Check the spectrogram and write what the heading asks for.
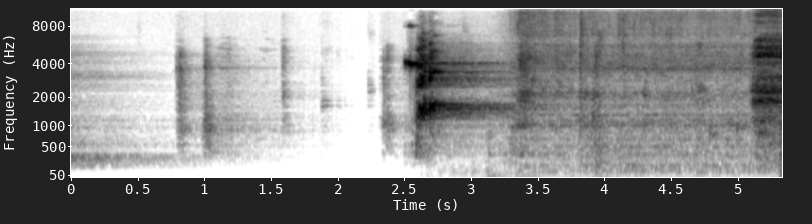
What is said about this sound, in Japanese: シャワーできれいにしてあげる。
